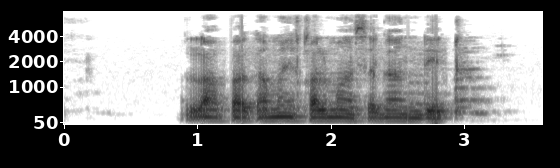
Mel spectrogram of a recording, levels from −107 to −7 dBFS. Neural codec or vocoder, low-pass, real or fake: none; 7.2 kHz; real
